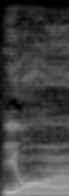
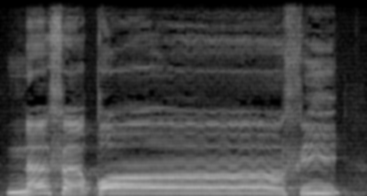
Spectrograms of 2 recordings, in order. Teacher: Dengung dulu. Habis tempoh dengung dipanjangkan, baru kita menekan betul-betul makhraj fa. · Nun tu mana? Nun dah disembunyikan pada makhraj fa tu. Nun kekalkan pada gunnah saja di khayshum, di hidung. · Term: ikhfa hakiki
